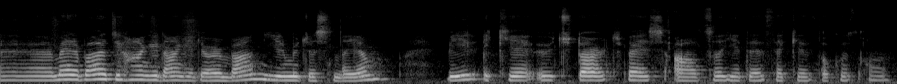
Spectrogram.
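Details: Male-to-female transgender patient about 5–6 months after Wendler glottoplasty voice feminization surgery, reported very satisfied; feminized voice after glottoplasty.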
